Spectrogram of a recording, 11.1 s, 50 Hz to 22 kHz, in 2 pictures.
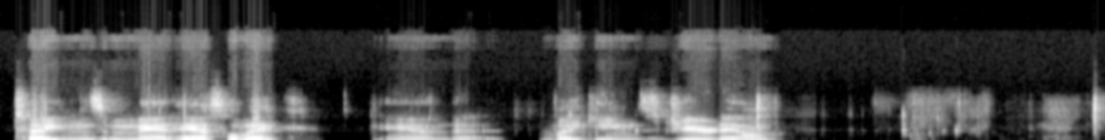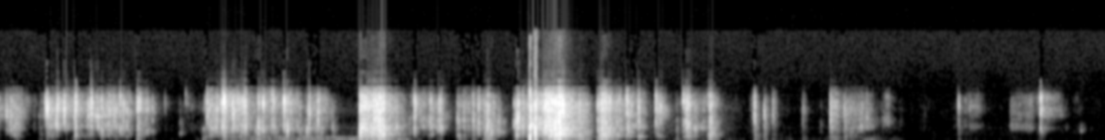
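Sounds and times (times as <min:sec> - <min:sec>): foil pack rustling and crinkling: 0:04.5 - 0:10.0.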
